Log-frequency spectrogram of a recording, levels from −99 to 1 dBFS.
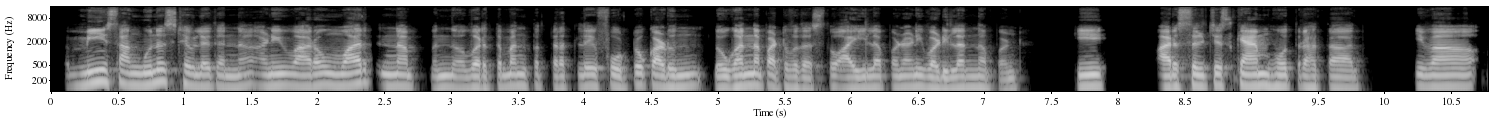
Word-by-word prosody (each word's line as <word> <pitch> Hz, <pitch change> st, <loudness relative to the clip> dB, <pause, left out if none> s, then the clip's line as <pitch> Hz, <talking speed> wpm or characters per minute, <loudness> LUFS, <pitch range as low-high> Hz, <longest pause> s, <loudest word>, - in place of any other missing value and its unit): मी 165 Hz, +6 st, +3 dB
सांगूनच 175 Hz, +1 st, +1 dB
ठेवलंय 145 Hz, -3 st, 0 dB
त्यांना 140 Hz, -1 st, -4 dB
आणि 150 Hz, +1 st, 0 dB
वारंवार 155 Hz, +2 st, +2 dB
त्यांना 150 Hz, -5 st, -1 dB, 0.2 s
पण 135 Hz, +1 st, -3 dB
वर्तमानपत्रातले 140 Hz, +1 st, -3 dB
फोटो 145 Hz, +2 st, -2 dB
काढून 140 Hz, 0 st, +2 dB, 0.2 s
दोघांना 140 Hz, +4 st, +3 dB
पाठवत 130 Hz, -3 st, -2 dB
असतो. 120 Hz, +3 st, -5 dB
आईलापण 130 Hz, +1 st, -1 dB
आणि 140 Hz, +1 st, -1 dB
वडिलांनापण, 125 Hz, -2 st, -1 dB
की 145 Hz, +4 st, -3 dB, 0.4 s
पार्सलचे 135 Hz, +2 st, +3 dB
स्कॅम 145 Hz, 0 st, +6 dB
होत 140 Hz, -1 st, -2 dB
राहतात 130 Hz, -2 st, -2 dB, 0.4 s
किंवा 140 Hz, 0 st, +2 dB
140 Hz, 130 wpm, -26 LUFS, 130-150 Hz, 0.4 s, स्कॅम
